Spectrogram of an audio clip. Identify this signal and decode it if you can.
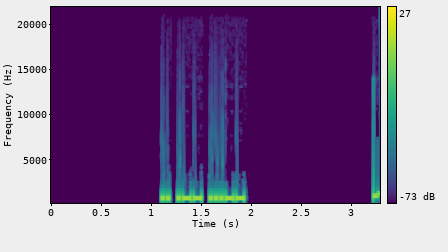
Morse code, heard as a keyed tone, about 44 wpm, 700 Hz. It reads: IW3
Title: Callsign Prefixes for Top 50 DXCC - 45wpm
